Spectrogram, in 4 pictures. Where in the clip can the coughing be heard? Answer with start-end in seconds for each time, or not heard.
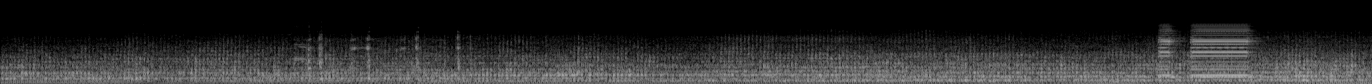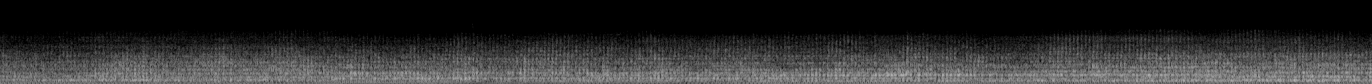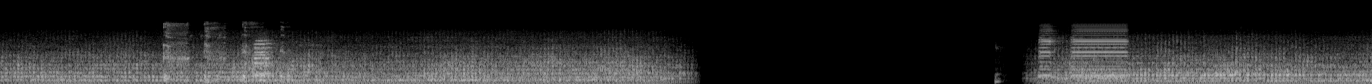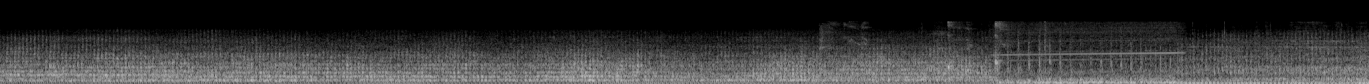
2.9-4.8, 29.1-30.4, 49.4-51.7.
